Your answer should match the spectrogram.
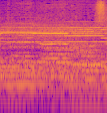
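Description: Youth choir singing a Portuguese Catholic hymn in held, sustained chords, accompanied by organ.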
